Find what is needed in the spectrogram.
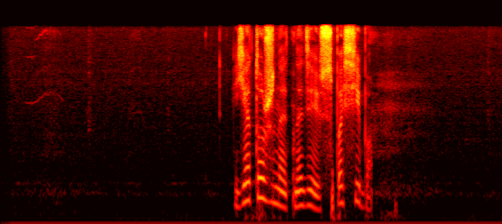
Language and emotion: Russian, neutral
